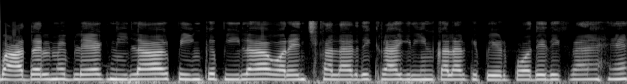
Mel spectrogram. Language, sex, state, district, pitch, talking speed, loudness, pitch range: Hindi, female, Uttar Pradesh, Deoria, 230 Hz, 170 wpm, -14 LUFS, 225-235 Hz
